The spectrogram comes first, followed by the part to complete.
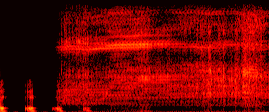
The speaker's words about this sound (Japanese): さあさあさあ、ヒゲを剃るのです。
